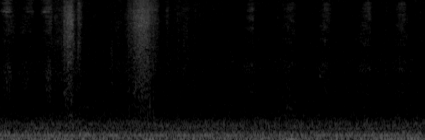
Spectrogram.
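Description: A green-barrel pencil held in the fingers scratches across a large sheet of white drawing paper lying flat on a table, drawing and shading a graphite portrait. Quiet, airy, high scratching strokes come in short bursts over a steady low hum.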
